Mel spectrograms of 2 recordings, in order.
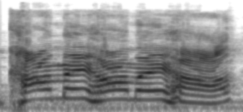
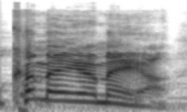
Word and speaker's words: Kamehameha: The There's two pronunciations. You either go kamehameha, which is how he says it, and he says it in the game, or you go kamehameha.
